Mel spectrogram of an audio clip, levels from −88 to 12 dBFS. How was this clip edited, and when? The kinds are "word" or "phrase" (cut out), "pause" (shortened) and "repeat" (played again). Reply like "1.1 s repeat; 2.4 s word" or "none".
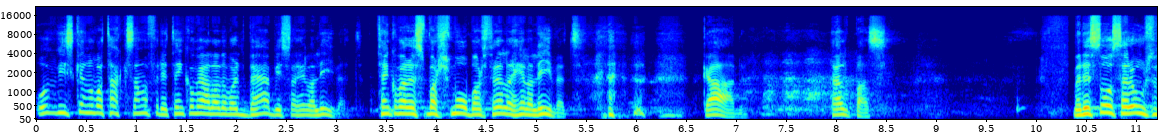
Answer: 3.3 s pause; 6.6 s pause; 10.3 s pause

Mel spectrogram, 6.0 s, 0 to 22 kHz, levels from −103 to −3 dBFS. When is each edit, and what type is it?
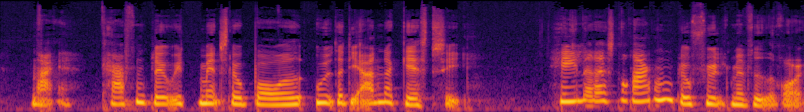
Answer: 1.4 s phrase; 1.7 s word; 2.5 s phrase; 3.2 s word

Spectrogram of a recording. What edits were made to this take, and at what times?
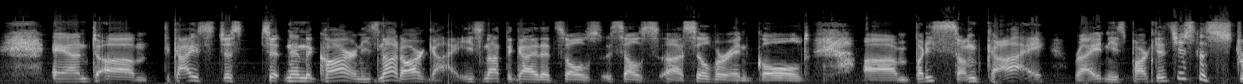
1.6 s pause

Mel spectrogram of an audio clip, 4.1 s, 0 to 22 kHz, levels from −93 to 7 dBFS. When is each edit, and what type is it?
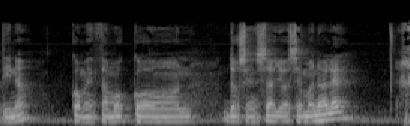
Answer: none

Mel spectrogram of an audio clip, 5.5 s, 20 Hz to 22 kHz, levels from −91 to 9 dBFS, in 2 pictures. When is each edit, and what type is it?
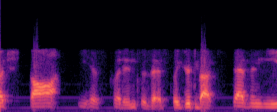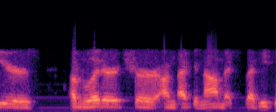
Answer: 1.9 s word; 3.6 s word; 4.5 s word

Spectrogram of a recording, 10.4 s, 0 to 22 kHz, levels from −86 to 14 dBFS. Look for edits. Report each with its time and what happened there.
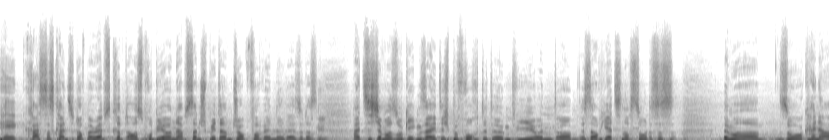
none

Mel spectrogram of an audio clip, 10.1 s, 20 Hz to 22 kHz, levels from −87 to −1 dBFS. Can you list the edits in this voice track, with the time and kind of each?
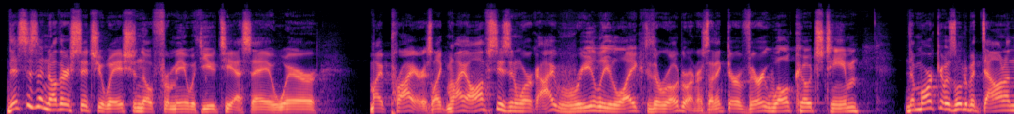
none

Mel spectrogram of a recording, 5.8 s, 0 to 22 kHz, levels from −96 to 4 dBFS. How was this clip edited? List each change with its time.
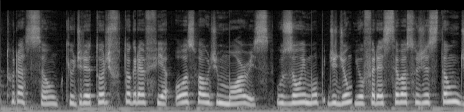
4.0 s word; 4.4 s word

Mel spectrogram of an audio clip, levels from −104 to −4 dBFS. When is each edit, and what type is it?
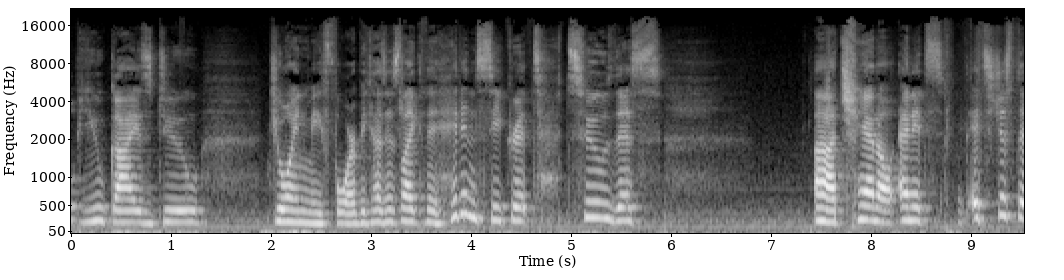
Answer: none

